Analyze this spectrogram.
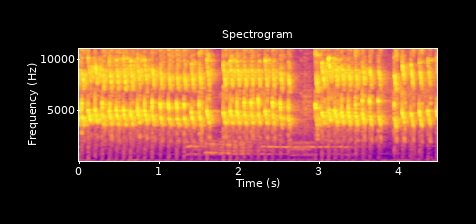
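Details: Cililin singing a long 'nembak panjang' masteran phrase meant to train other birds: rapid pulsed, sizzling high trills, about four notes per second, repeated in bursts separated by short breaks.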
